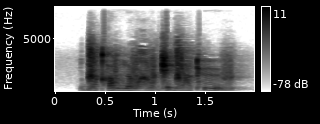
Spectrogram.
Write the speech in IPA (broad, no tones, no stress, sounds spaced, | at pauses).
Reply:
d͡ʑ ə̤ qʰ ɤ v ŋ ə v χ a̤ v d͡ʒ ə d͡ʑ a̤ ʈʰ ʉː v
